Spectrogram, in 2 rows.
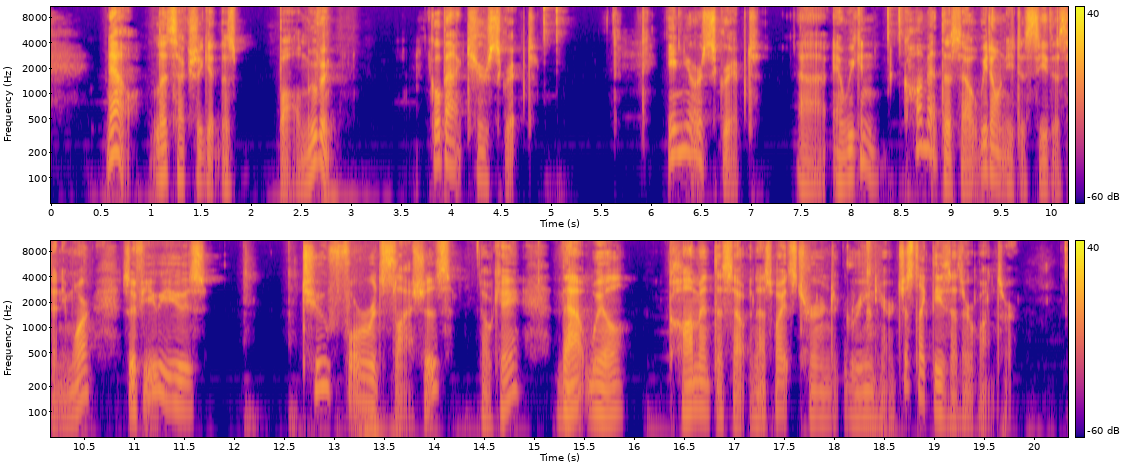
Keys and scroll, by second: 12.0 /, 12.5 /.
